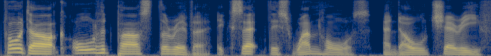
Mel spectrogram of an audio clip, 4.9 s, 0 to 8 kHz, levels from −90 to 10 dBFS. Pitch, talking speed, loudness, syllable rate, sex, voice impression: 115 Hz, 170 wpm, -18 LUFS, 4.6 syllables/s, male, very masculine, very adult-like, middle-aged, very thick, slightly tensed, slightly powerful, slightly bright, slightly soft, slightly clear, slightly fluent, slightly cool, slightly intellectual, slightly refreshing, sincere, calm, mature, slightly friendly, reassuring, wild, slightly lively, kind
